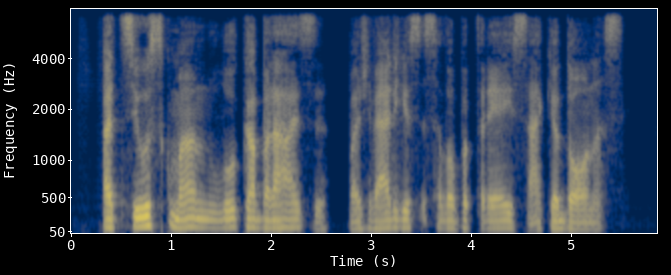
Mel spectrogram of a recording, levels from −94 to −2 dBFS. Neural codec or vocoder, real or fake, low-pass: codec, 16 kHz, 0.5 kbps, X-Codec, WavLM features, trained on Multilingual LibriSpeech; fake; 7.2 kHz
